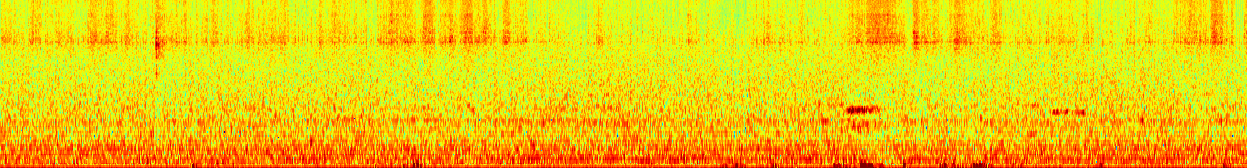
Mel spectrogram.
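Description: Hands softly pat and shape soft dough.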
